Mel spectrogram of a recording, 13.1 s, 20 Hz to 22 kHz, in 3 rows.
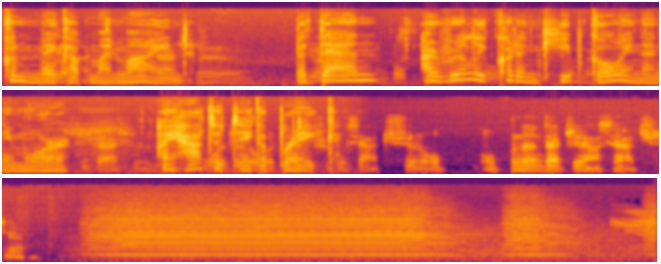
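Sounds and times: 
speech: 0.0s - 9.6s
passenger train horn blaring: 9.2s - 13.1s.

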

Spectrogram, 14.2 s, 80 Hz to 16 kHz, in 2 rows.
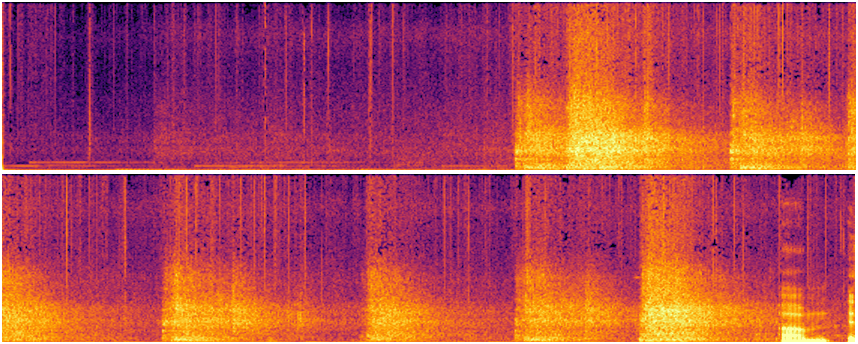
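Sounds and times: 
quiet electrical hum: 0.0s - 14.2s
gunshots inside broadcast station offices during an attack: 4.3s - 14.2s
speech: 13.6s - 14.2s.

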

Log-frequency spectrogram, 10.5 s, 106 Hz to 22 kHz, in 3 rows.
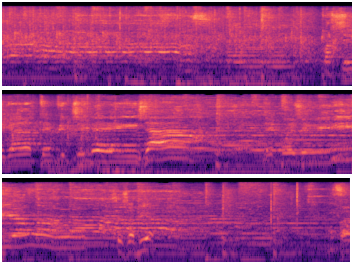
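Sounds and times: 
applause of many hands clapping: 0.0s - 4.9s
speech: 3.2s - 8.7s.

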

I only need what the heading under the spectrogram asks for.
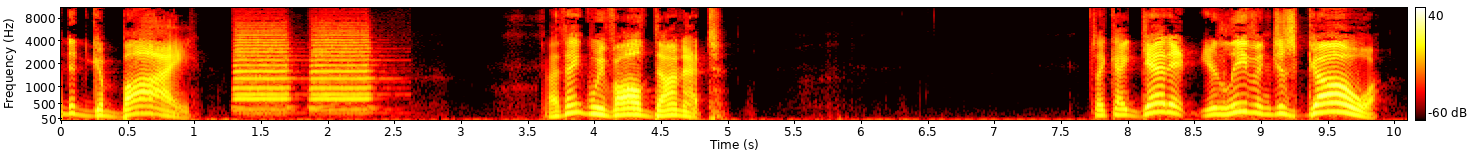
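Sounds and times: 
speech: 0.0s - 1.0s, 3.6s - 5.0s, 7.7s - 9.9s
car horn honking: 1.2s - 2.6s.

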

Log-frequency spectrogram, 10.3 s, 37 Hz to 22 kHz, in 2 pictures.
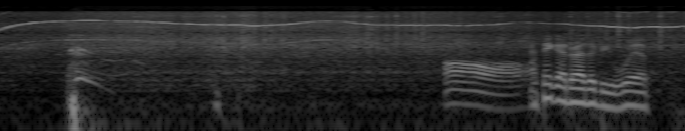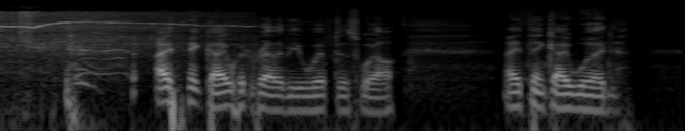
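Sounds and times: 
dentist drill whirring with high whine: 0.0s - 7.3s
speech: 3.4s - 5.1s, 6.4s - 10.0s.

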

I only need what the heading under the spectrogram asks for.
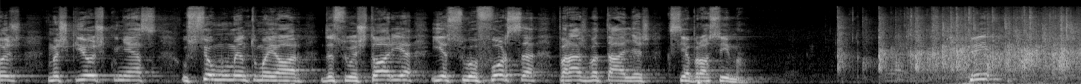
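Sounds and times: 
speech: 0.0s - 7.6s, 9.7s - 10.1s
crowd applause for a political candidate: 8.3s - 10.8s.

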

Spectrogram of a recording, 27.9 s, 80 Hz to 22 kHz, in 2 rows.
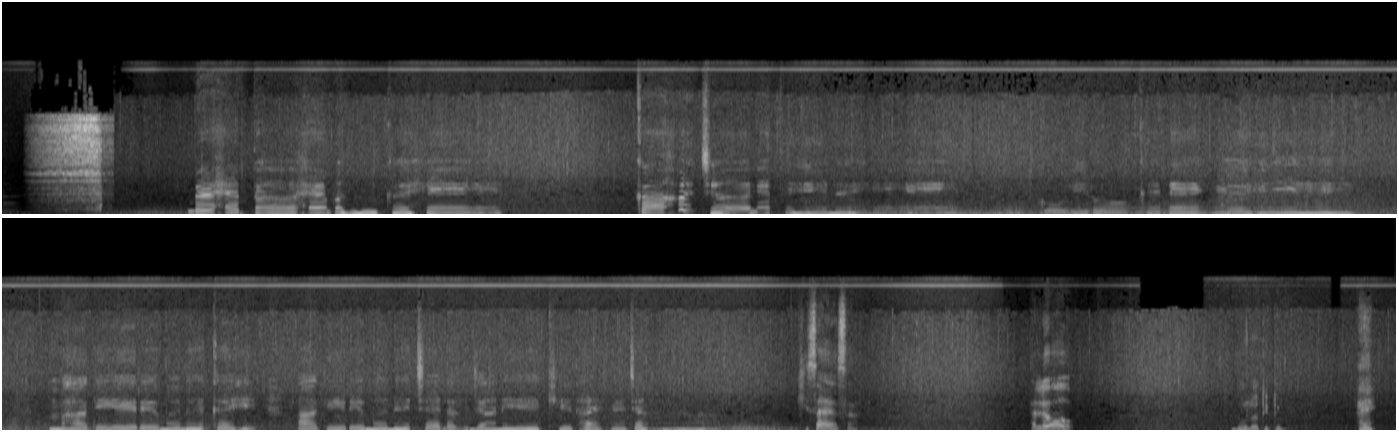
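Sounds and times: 
heavy rain pouring outside a stopped car: 0.2s - 27.8s
thunder rumbling: 0.3s - 4.9s, 7.2s - 23.9s
speech: 2.2s - 5.1s, 7.0s - 8.8s, 14.4s - 20.8s, 22.0s - 22.6s, 24.2s - 24.8s, 26.3s - 26.9s, 27.5s - 27.8s.

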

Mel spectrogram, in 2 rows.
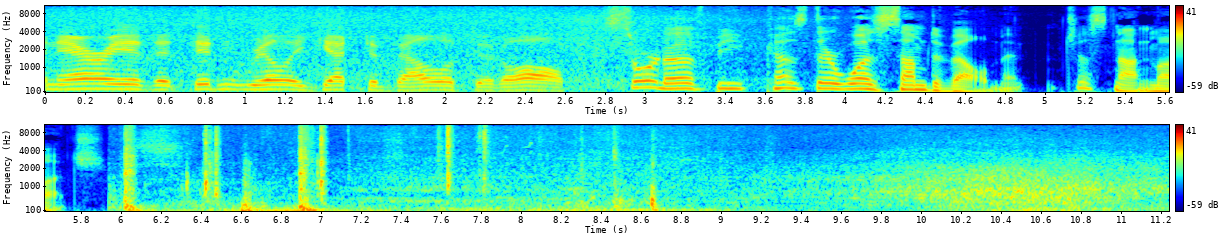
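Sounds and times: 
speech: 0.0s - 6.0s
car door and keys clicking and thumping: 6.0s - 9.0s
car engine starting: 6.0s - 11.2s.

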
